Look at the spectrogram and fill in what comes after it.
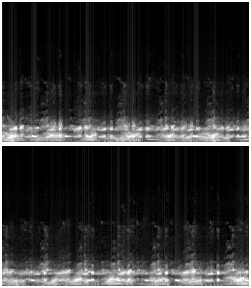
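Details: Frogs in a steady, crowded croaking chorus, overlapping pulsed rattles and short tonal notes with no quiet gaps over ten seconds.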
